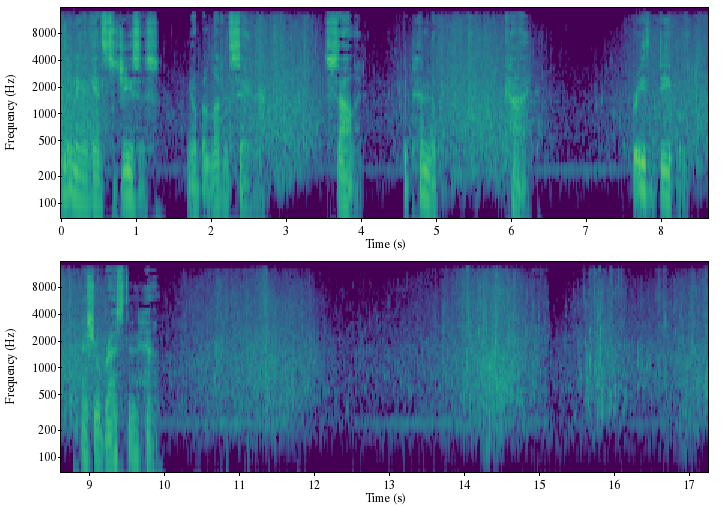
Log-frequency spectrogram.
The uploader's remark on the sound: Relax to the sounds of lake waves.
